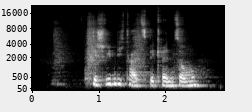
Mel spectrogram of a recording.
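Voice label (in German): "Geschwindigkeitsbegrenzung", German; Schwaben (Ulm)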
